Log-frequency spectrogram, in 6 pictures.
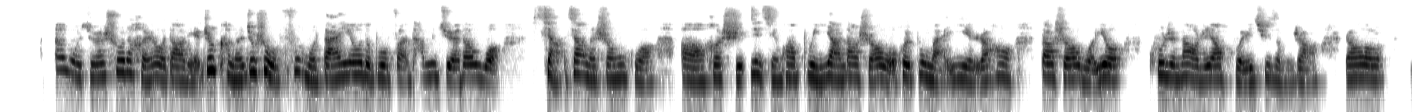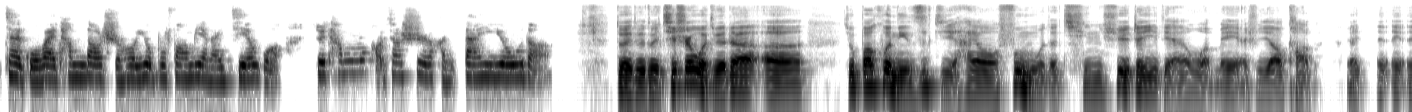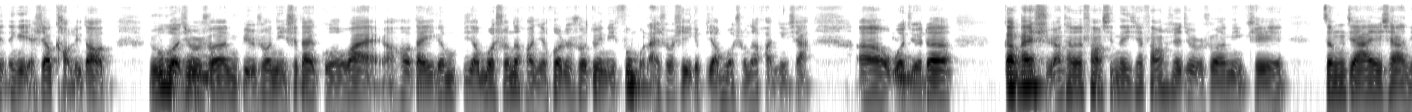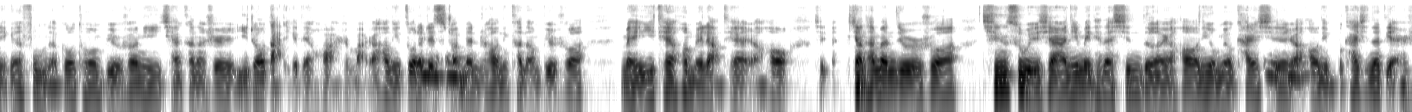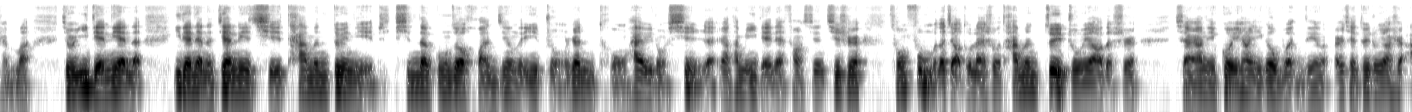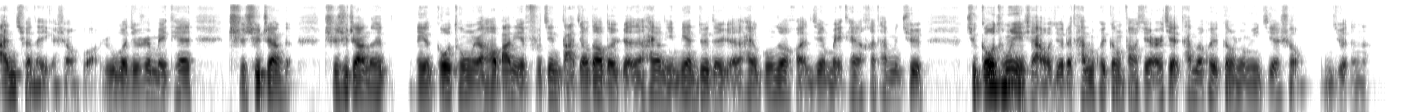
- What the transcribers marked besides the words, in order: other background noise; tapping
- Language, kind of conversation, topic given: Chinese, advice, 长期计划被意外打乱后该如何重新调整？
